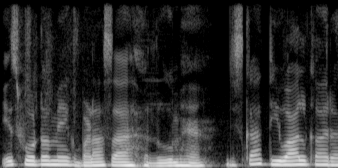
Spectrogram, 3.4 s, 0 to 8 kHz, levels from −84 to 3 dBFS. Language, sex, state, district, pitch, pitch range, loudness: Hindi, male, Jharkhand, Garhwa, 165 Hz, 145-185 Hz, -11 LUFS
